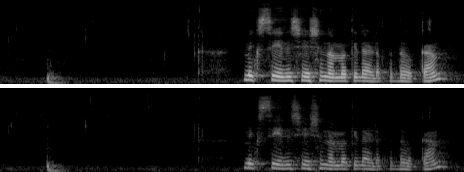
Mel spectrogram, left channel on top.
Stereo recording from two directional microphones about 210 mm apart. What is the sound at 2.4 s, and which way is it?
A woman's voice, 20° left (ahead or behind).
